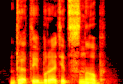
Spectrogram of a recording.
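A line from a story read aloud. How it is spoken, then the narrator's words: Scoffing. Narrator (Russian): хмыкнул Луфи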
